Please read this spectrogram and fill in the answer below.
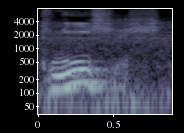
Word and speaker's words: Canisius: Last time I said it, because someone told me that it's pronounced Canisius. And it's like, so I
